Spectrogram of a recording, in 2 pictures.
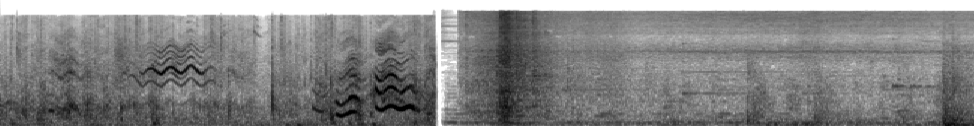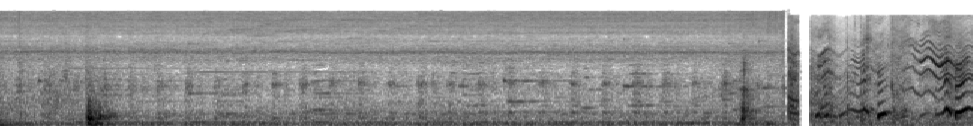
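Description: A kitten meows repeatedly up close.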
